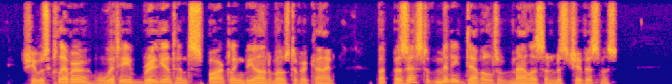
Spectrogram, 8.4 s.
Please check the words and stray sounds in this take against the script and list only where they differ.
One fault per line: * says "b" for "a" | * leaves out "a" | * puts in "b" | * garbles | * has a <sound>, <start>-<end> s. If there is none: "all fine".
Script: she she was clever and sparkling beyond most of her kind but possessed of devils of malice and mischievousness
* leaves out "she"
* puts in "witty brilliant"
* puts in "many"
